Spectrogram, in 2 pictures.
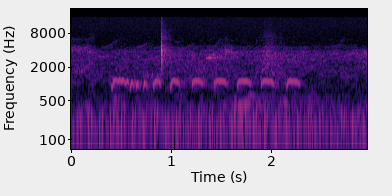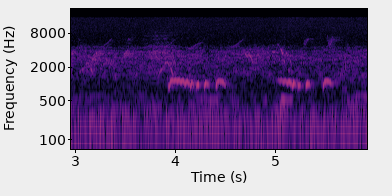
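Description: A bird calling: a quick run of about eight whistled notes, then two shorter runs of three notes each a couple of seconds later, with fainter chirps of other birds in the background.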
